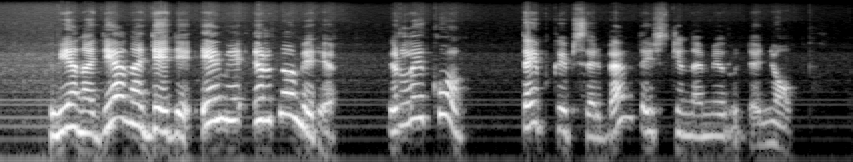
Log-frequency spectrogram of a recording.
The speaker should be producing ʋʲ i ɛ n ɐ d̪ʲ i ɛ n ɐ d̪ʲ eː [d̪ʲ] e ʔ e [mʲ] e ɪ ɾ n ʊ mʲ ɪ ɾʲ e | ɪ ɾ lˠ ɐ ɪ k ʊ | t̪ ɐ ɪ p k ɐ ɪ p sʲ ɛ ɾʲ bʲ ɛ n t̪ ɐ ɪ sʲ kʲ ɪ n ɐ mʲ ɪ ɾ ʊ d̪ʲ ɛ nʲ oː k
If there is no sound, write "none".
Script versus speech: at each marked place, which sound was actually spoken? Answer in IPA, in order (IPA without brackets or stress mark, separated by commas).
d̪ʲ, mʲ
